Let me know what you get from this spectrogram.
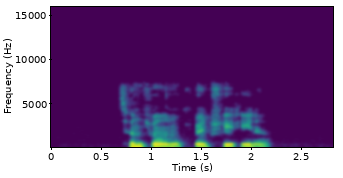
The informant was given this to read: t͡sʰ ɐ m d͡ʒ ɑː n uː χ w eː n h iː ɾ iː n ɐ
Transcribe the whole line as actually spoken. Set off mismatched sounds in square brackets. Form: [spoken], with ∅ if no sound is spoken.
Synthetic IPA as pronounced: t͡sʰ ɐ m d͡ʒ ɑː n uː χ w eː n [ʃ] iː ɾ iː n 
